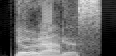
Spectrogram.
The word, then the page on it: uraeus: Indian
